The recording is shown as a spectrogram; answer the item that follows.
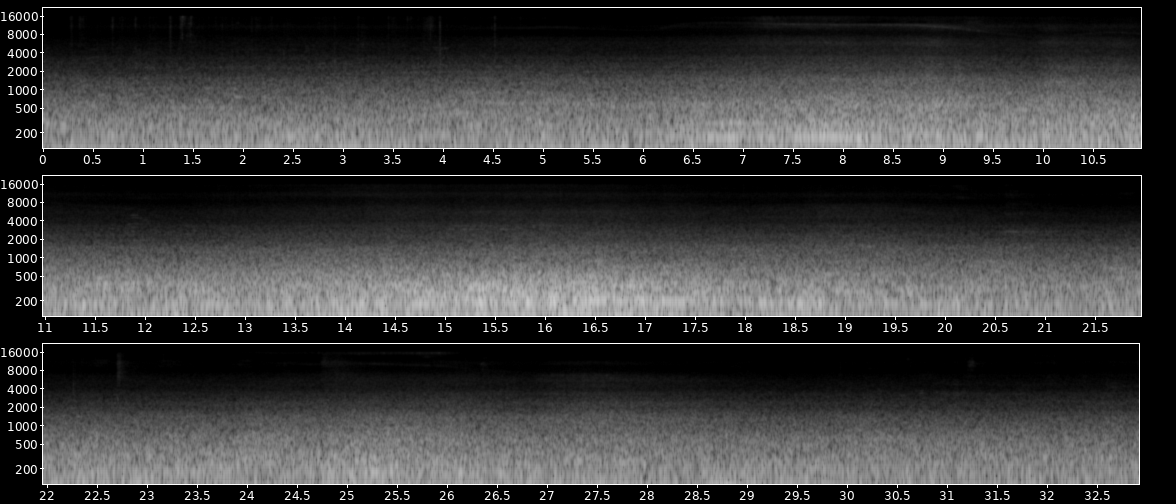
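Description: City street ambience: a steady rumble of traffic and engine hum, swelling to its loudest about halfway through and easing off again.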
